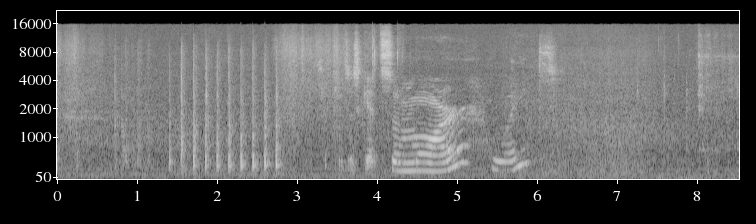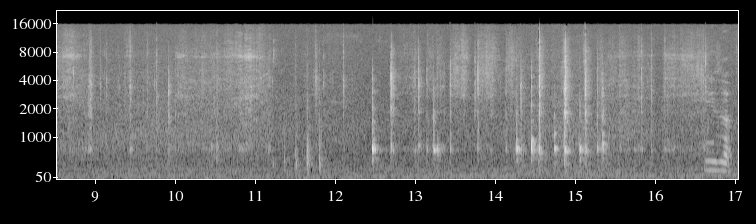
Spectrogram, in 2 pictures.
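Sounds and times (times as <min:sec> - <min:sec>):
stir stick scraping a plastic cup: 0:08.0 - 0:11.3, 0:12.7 - 0:16.9.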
